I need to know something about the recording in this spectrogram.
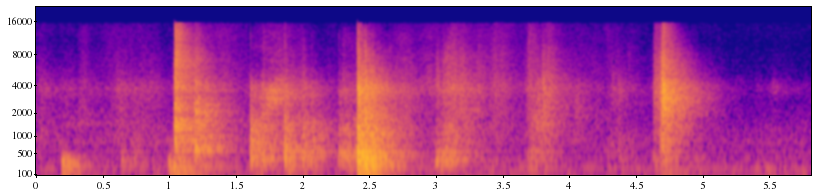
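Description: Objects knock and clatter on a wooden floor.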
